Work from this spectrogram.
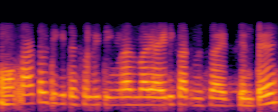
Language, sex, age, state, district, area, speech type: Tamil, female, 30-45, Tamil Nadu, Cuddalore, rural, conversation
